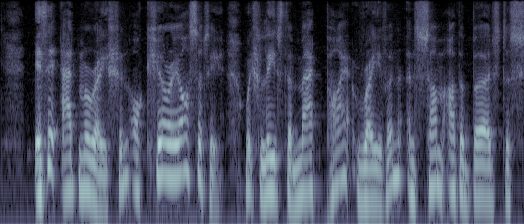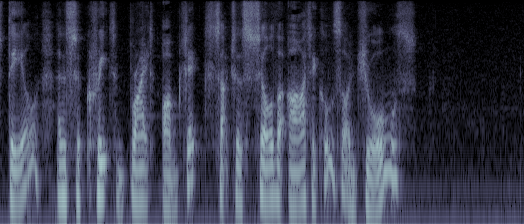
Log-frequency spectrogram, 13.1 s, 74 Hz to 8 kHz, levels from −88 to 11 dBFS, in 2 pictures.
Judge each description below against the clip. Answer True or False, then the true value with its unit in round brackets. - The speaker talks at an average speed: False (120 wpm)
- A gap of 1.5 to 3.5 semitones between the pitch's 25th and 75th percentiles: False (4.5 semitones)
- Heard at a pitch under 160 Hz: True (140 Hz)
